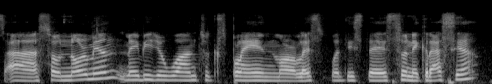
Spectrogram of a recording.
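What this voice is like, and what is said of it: Strong non-native accent. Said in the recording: “my accent is quite strong”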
